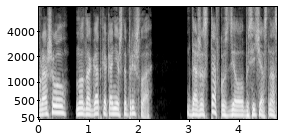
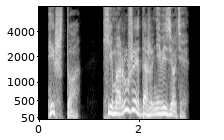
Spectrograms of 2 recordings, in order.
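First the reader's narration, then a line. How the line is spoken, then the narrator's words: Sudden angry smirk. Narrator (Russian): Внезапно зло усмехнулся майор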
